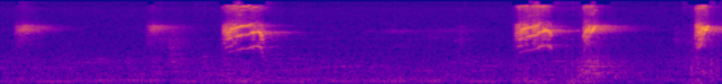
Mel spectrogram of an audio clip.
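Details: High sharp notes from a caged sunbird known as kolibri ninja, used as a lure for a stressed bird: soft chirps, a loud burst, a pause, then three quick emphatic notes.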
